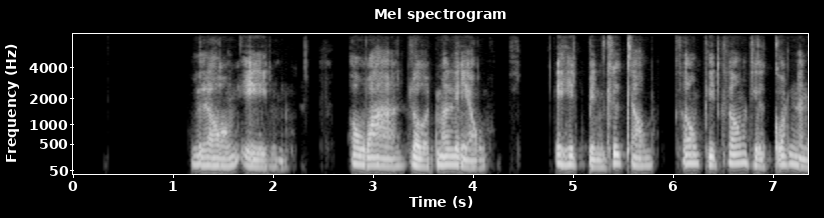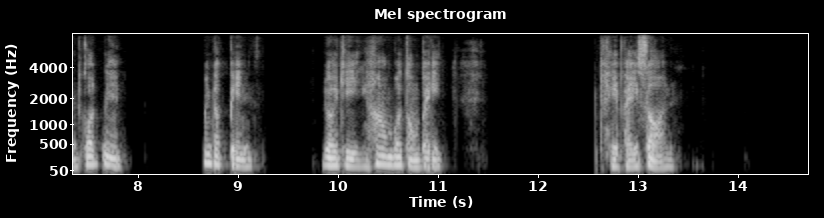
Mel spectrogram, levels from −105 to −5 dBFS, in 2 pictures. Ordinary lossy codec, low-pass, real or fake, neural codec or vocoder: none; none; fake; codec, 16 kHz, 4.8 kbps, FACodec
